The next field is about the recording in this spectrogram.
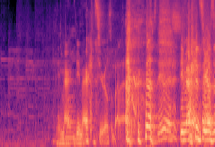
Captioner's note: laughs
